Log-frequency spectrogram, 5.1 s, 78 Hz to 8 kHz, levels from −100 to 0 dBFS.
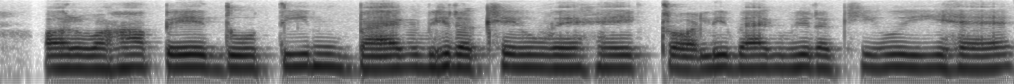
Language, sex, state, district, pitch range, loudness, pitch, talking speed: Hindi, female, Jharkhand, Ranchi, 185-195 Hz, -15 LUFS, 190 Hz, 200 wpm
